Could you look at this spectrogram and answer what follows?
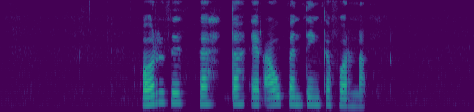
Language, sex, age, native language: Icelandic, female, 30-39, Icelandic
